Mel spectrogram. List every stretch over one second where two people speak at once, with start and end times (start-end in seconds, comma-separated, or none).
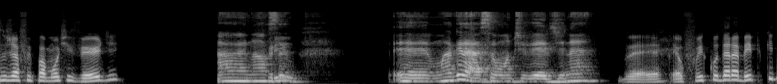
none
